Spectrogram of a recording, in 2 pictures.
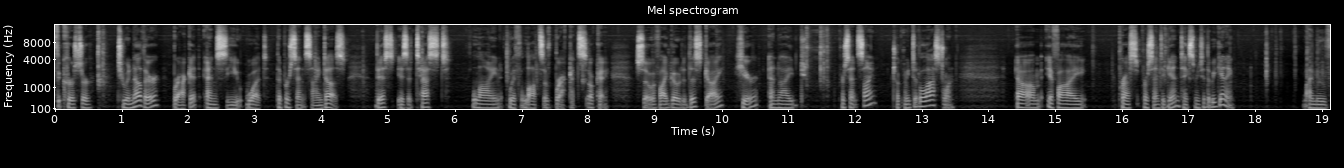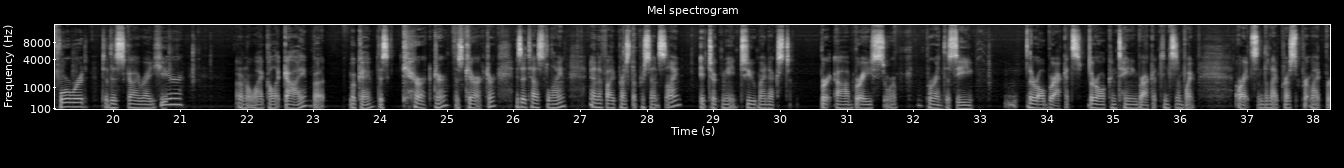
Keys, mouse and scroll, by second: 0.7 Escape, 3.9 j, 4.9 j, 5.5 h, 6.8 l, 7.3 j, 7.9 h, 9.2 h, 11.5 shift+5, 16.5 shift+5, 18.2-19.4 typing, 20.8 h, 21.2 h, 27.7 shift+5.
